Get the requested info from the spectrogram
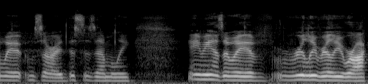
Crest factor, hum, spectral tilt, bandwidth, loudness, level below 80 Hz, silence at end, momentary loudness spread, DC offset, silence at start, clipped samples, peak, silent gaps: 20 dB; none; -4.5 dB/octave; 11.5 kHz; -22 LUFS; -52 dBFS; 0 s; 12 LU; under 0.1%; 0 s; under 0.1%; -4 dBFS; none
